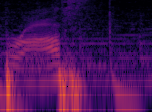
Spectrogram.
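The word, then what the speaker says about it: Bro F: It's B-R-O, and then there's a space, and then there's an F. Well, he likes to be called Broth. That's the preferred pronunciation.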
